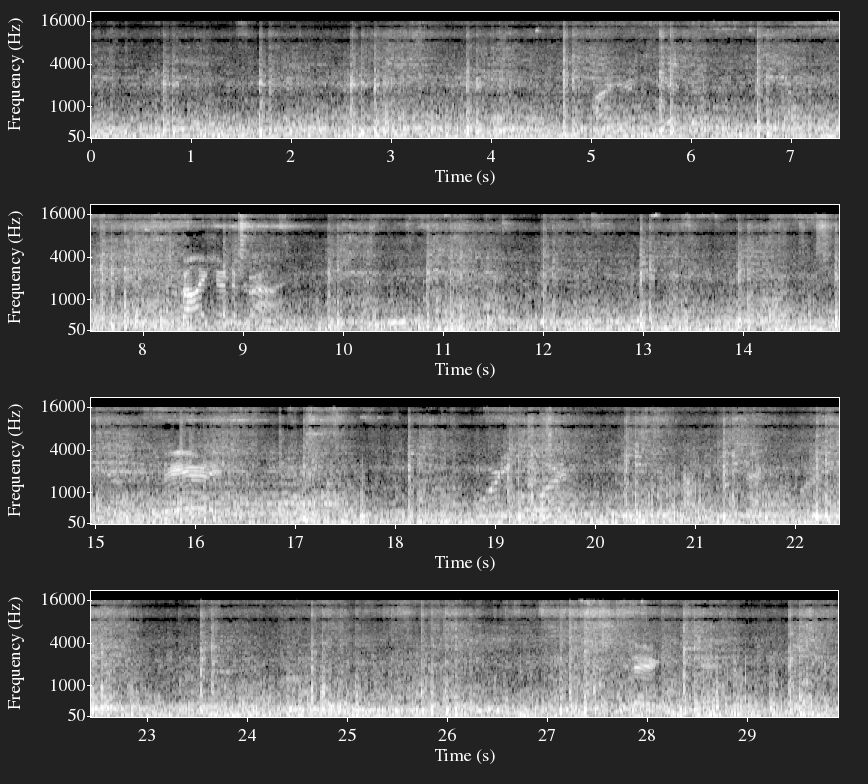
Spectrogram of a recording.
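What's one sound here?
A freight train rumbles past close by, wheels clattering steadily on the rails.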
